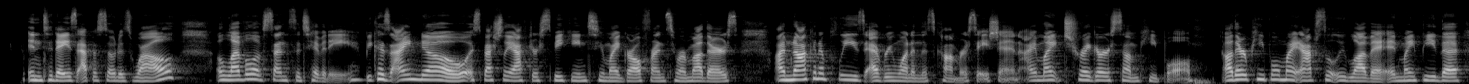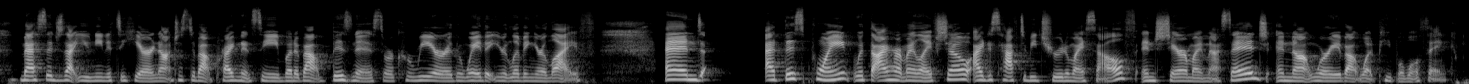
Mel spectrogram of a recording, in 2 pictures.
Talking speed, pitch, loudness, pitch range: 200 wpm, 180 Hz, -23 LUFS, 165-200 Hz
